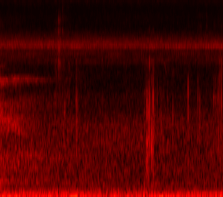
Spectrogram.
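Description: Soft footsteps of someone walking, faint, light steps barely rising above a steady high chirring of insects.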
